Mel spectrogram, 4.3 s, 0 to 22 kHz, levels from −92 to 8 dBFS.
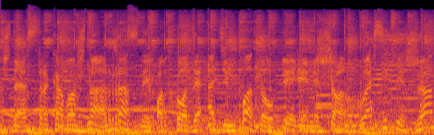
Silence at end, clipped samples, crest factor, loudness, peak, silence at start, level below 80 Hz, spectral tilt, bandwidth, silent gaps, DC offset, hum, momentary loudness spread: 0 s; under 0.1%; 12 dB; -12 LUFS; 0 dBFS; 0 s; -24 dBFS; -4.5 dB/octave; 17.5 kHz; none; under 0.1%; none; 1 LU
